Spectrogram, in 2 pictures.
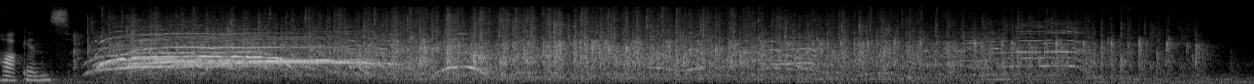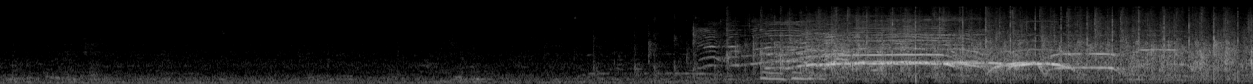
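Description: Audience members cheer and whoop loudly.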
